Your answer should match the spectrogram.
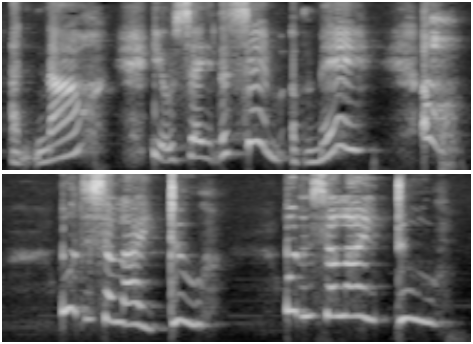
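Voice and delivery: tearful wail rising high; sobbing. A narrator's reading. Wife despairing at her husband's words, sobbing wail. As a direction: build from hurt reproach to a high helpless wail. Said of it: "sobbed Dora".

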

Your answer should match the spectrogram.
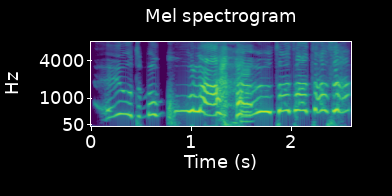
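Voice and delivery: hammed-up panicky sorry; fussing husband. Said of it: "husband apologising".

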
